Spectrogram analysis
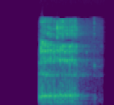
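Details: Animated newsreader characters in the Talking Tom & Ben News app making a single loud, voiced burp of about half a second that then fades; simulated burping.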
